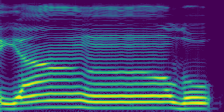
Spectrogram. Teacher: نون کی آواز کو ناک میں چھپائیں گے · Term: اخفا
